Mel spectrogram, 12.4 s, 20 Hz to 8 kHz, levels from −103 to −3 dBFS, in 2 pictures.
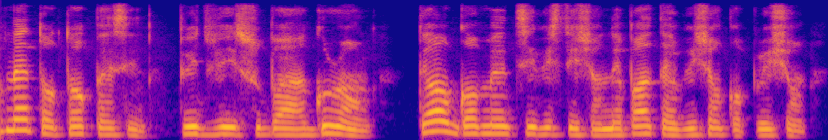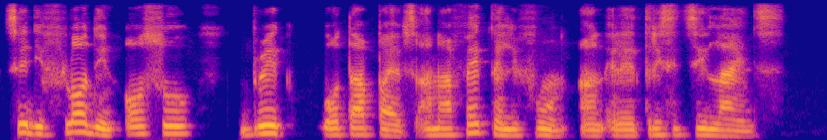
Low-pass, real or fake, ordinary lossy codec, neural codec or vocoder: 7.2 kHz; fake; none; autoencoder, 48 kHz, 128 numbers a frame, DAC-VAE, trained on Japanese speech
